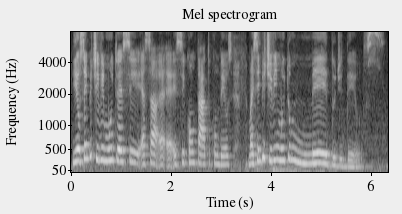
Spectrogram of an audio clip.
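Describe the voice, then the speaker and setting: A woman in her thirties from Brazil, a guest giving an emotional personal testimony, animated and earnest. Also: mid-range voice. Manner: fast, earnest, animated storytelling.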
